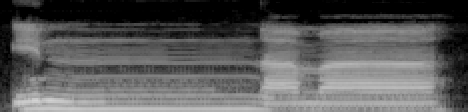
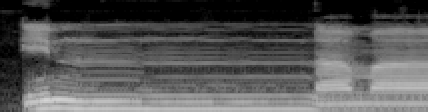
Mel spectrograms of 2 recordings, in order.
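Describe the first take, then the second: The two takes are said the same way.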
